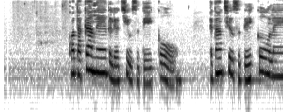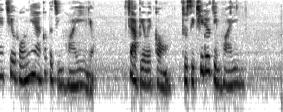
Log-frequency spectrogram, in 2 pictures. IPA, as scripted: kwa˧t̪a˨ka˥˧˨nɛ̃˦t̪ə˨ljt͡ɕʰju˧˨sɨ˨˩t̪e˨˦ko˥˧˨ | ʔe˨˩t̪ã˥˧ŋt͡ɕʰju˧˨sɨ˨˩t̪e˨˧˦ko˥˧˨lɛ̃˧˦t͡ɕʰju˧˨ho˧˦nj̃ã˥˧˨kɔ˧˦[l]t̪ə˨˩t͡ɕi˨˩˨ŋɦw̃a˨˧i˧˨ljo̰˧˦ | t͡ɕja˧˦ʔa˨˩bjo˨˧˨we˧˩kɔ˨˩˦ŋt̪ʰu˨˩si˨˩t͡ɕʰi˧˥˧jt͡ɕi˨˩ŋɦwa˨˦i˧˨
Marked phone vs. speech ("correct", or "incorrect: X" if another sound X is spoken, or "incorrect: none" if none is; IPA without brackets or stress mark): incorrect: none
